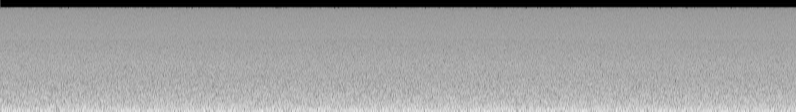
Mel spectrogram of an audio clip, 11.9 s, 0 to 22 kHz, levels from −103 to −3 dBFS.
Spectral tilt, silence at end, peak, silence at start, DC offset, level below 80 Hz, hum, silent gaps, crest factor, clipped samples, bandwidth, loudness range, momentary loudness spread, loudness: -2.5 dB/octave; 0 s; -4 dBFS; 0 s; under 0.1%; -28 dBFS; none; none; 16 dB; under 0.1%; 16.5 kHz; 0 LU; 0 LU; -19 LUFS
